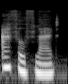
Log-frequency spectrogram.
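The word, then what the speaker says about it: Æthelflæd: what we know about affelflad as the Anglo-Saxons actually pronounced her name is only known at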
